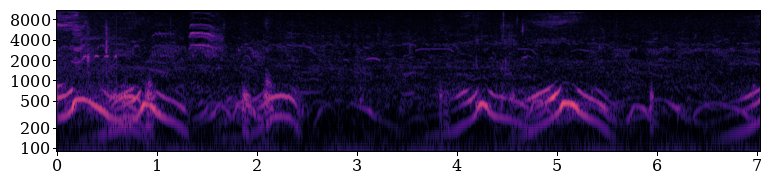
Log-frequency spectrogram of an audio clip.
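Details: Several common eiders cooing together: overlapping low, crooning notes that swoop up and down, coming in bursts with a quieter pause in the middle, with a few faint higher sounds behind.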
